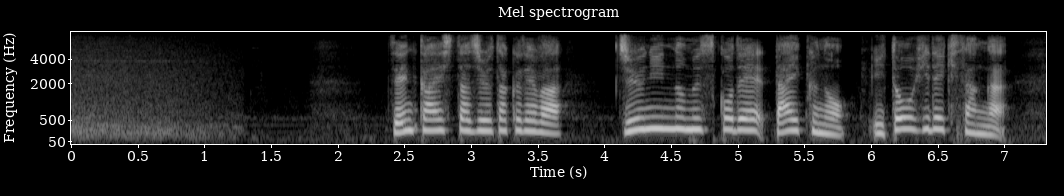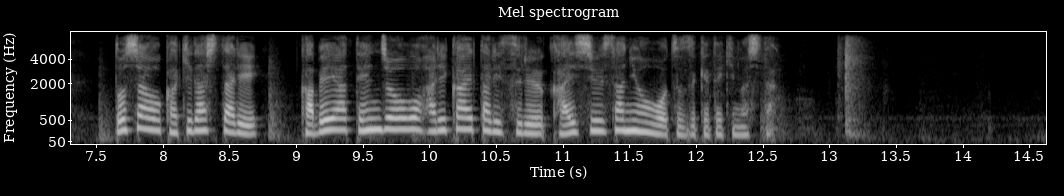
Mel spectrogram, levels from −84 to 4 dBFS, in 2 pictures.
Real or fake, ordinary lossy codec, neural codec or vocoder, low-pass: real; none; none; 7.2 kHz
